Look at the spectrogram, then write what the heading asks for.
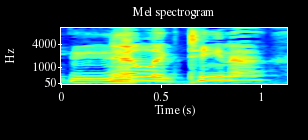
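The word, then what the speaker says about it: Ntilikina: He definitely said Nicolina. Now, clearly, that's not his last name. His last name is Nilakina.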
